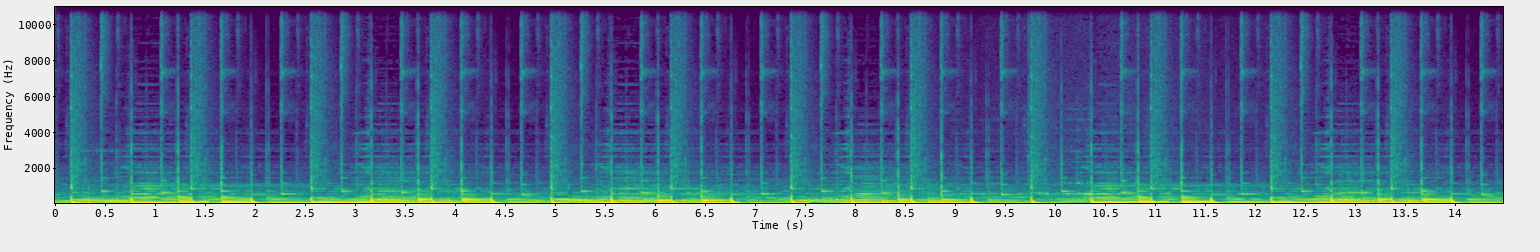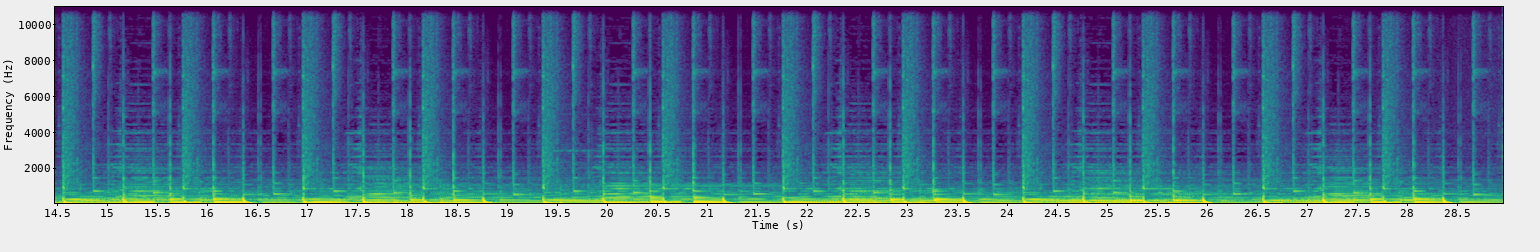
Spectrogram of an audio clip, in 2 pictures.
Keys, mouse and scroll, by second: 5.3-6.9 drag, 7.4 /, 12.8 /, 16.1-17.7 middle drag, 17.2 r, 20.9-22.5 drag, 21.9 w, 24.3-25.9 drag.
